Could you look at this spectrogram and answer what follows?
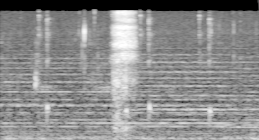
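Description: A single short sneeze bursts out mid-clip, loud and close, over a steady background of game music and ambience during a Starbound playthrough stream.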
